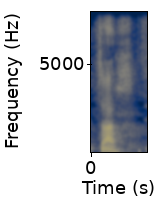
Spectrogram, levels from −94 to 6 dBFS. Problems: continuous background conversations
